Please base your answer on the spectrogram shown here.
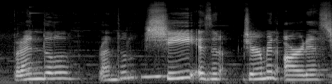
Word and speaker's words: Brändle: I think it's Bine Brändle, A with an umlaut, so Brändle.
